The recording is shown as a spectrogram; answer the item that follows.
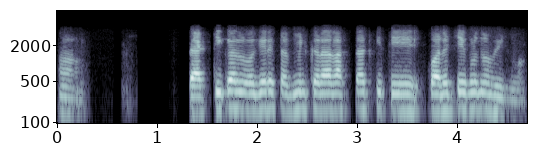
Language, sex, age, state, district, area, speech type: Marathi, male, 18-30, Maharashtra, Akola, rural, conversation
